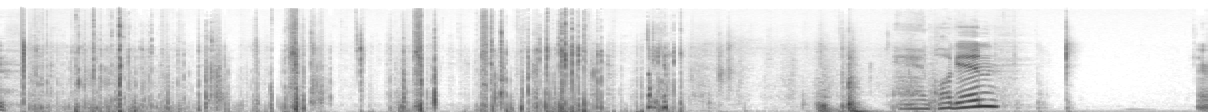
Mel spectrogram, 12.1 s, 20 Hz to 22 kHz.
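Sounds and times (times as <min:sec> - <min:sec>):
plastic clicks and scrapes: 0:00.2 - 0:06.9.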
